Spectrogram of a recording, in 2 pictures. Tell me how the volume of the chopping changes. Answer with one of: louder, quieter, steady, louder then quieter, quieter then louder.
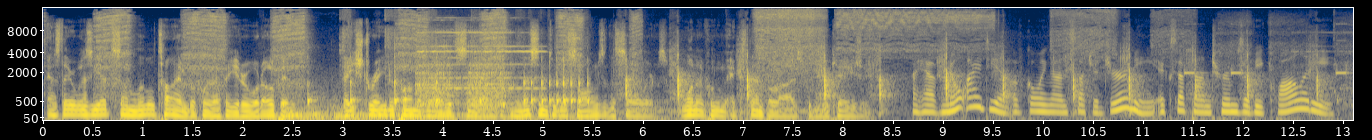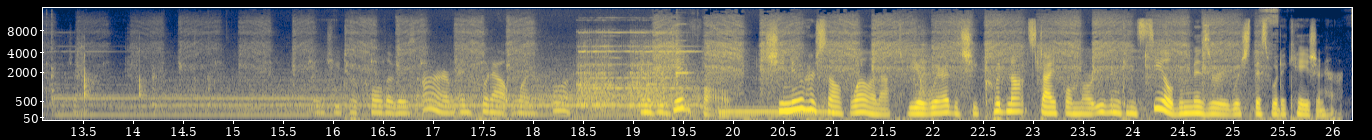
quieter.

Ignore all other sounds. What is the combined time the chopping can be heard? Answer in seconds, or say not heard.
12 s.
